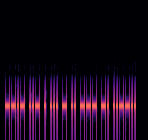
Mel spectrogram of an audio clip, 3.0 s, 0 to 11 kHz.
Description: Morse code, heard as a keyed tone, about 40 wpm, 700 Hz. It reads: QUESTION?
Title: Sentences from Top 700 Words 40wpm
